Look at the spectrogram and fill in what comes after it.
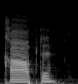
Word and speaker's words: Compton: Compton? – Yes, Compton.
